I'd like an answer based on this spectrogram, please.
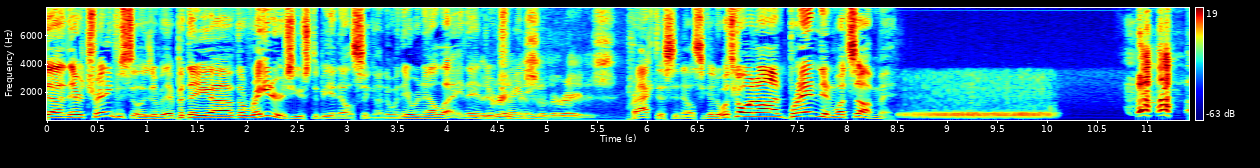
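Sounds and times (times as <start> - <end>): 
speech: 0.0 - 8.6
raspy fart-like buzz: 8.5 - 10.2
laughter: 10.8 - 11.4.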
